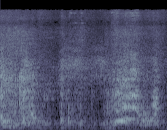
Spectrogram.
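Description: Zipper on a fabric bowling bag being tugged in uneven, rasping pulls; it is sticking rather than running freely.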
